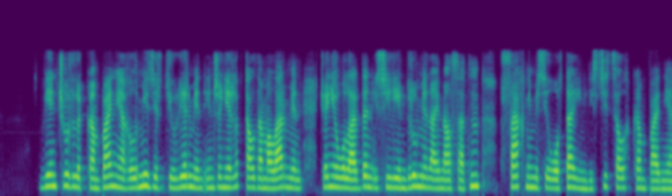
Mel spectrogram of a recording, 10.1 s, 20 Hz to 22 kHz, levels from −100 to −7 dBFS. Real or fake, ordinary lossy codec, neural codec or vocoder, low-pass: fake; none; codec, 16 kHz, 1 kbps, X-Codec, HuBERT features, trained on LibriSpeech; none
